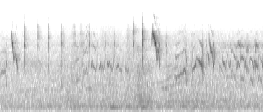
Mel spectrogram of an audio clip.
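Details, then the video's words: Pet budgerigars chirping, a flock of tamed birds: busy high chattering with short sharp clicks and rising and falling warbled notes, one loud upswept squeak near the middle. "Budgie chirping sound"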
